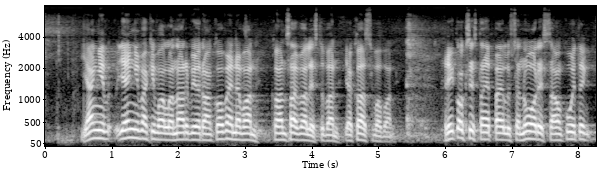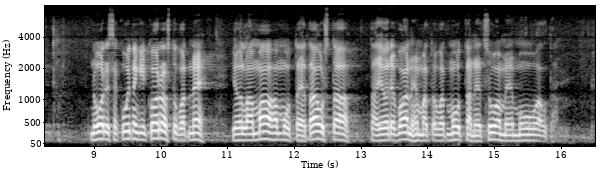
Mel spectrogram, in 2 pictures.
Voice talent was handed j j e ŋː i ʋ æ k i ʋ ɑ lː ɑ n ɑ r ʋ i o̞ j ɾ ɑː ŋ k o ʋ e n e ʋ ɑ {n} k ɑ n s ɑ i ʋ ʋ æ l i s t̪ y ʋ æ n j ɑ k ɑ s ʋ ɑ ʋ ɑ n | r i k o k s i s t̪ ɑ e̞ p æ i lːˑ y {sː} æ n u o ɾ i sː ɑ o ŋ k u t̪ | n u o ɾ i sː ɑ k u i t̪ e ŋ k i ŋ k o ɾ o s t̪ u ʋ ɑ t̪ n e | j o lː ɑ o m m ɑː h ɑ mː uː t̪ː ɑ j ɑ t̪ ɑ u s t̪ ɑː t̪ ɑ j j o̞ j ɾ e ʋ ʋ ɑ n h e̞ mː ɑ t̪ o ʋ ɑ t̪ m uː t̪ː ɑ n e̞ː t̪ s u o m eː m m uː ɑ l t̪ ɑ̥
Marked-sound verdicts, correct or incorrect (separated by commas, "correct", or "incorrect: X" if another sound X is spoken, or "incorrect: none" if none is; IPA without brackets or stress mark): correct, correct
